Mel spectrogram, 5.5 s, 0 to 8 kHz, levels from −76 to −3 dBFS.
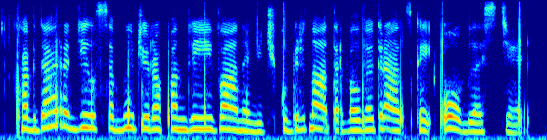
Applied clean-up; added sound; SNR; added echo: neural diffusion model UNIVERSE++.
